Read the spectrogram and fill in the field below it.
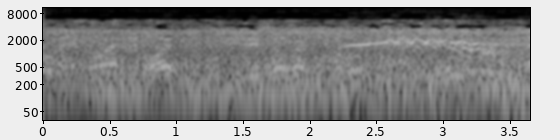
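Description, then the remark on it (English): A horse named Silver neighs and whinnies a few times while standing in water about a foot deep, its shrill, wavering calls rising over the loud, continuous rushing roar of an oncoming wall of water that fills the whole scene. “Our horses are standing in water about a foot deep.”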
